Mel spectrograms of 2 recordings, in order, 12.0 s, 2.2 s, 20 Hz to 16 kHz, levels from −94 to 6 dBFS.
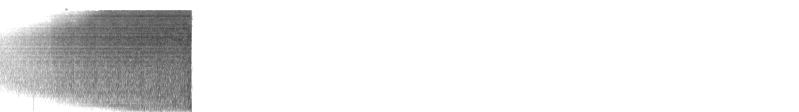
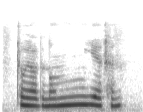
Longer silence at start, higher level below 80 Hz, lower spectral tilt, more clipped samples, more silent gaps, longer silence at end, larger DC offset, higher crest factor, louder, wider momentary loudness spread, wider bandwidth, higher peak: first, 0.75 s vs 0.25 s; second, -84 dBFS vs -62 dBFS; second, 3.5 dB/octave vs -9 dB/octave; neither; neither; first, 9.1 s vs 0.35 s; neither; first, 24 dB vs 12 dB; first, -13 LUFS vs -24 LUFS; first, 15 LU vs 9 LU; first, 12 kHz vs 4.3 kHz; first, 0 dBFS vs -12 dBFS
